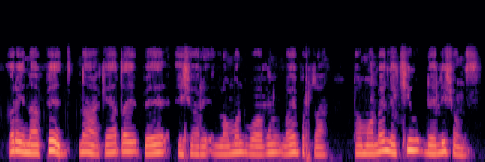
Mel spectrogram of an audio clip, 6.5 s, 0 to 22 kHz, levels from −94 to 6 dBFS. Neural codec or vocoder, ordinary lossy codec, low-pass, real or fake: none; none; none; real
